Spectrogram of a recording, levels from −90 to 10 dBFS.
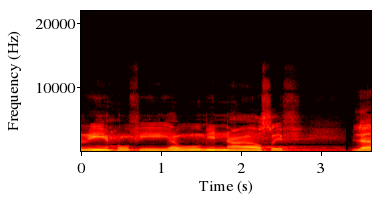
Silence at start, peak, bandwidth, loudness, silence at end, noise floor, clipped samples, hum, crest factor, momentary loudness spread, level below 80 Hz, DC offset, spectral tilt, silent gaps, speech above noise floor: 0 s; -18 dBFS; 11 kHz; -31 LUFS; 0 s; -56 dBFS; under 0.1%; none; 14 dB; 10 LU; -66 dBFS; under 0.1%; -7 dB/octave; none; 25 dB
